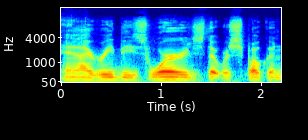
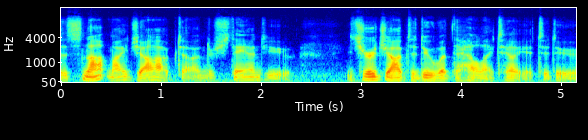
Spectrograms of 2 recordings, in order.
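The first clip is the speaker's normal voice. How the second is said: soft, cold, mock venom-laced tone; 5 dB quieter than usual. Retelling a confrontation with a woman who locked eyes with the speaker, mimicking her venomous tone. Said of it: "with sort of venom in her voice".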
